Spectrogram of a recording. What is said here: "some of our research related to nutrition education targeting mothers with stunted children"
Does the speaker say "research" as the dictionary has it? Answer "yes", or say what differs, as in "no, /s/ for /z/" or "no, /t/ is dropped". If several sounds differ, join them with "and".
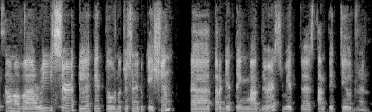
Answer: yes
